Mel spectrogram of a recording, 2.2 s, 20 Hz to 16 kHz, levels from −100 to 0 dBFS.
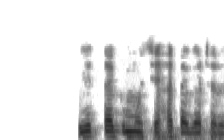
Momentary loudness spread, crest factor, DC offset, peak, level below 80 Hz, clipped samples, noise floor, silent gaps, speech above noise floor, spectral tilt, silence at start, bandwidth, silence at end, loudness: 5 LU; 16 dB; under 0.1%; -8 dBFS; -56 dBFS; under 0.1%; under -90 dBFS; none; over 67 dB; -11 dB/octave; 0.8 s; 5.2 kHz; 0 s; -24 LUFS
